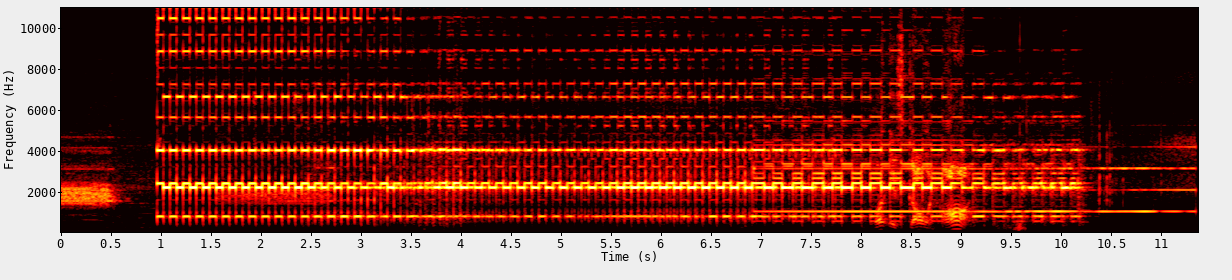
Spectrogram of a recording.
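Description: A weather radio blares a loud, rapidly pulsing alert tone.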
